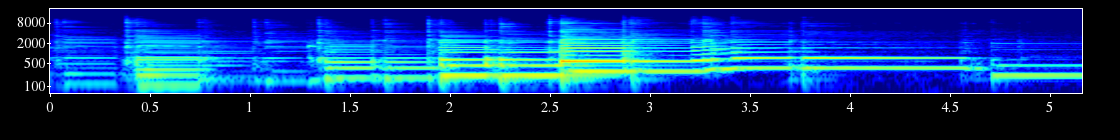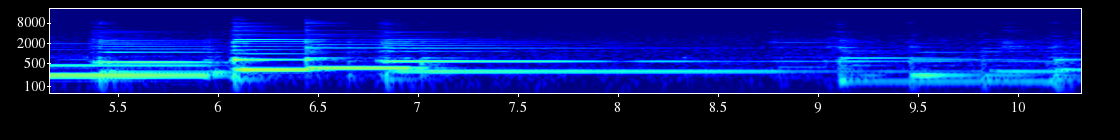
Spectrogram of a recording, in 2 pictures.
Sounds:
Musical instrument, Guitar, Plucked string instrument, Music

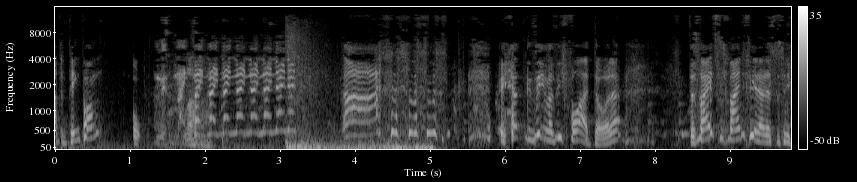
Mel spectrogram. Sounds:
Speech, Music

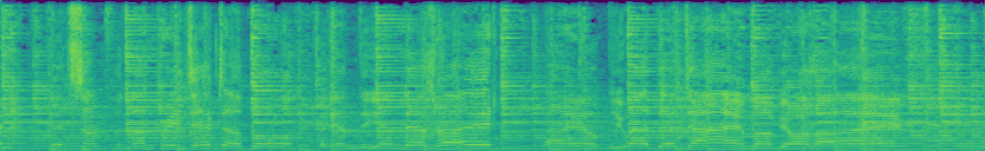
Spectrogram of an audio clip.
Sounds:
Music

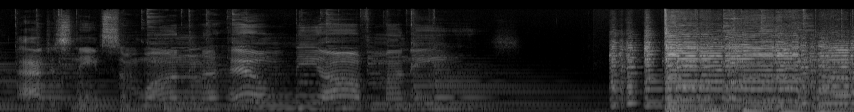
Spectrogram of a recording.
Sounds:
Blues, Music

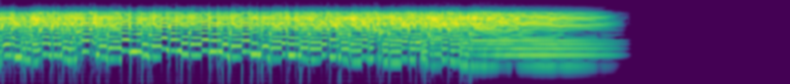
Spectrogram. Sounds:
Musical instrument, Guitar, Electric guitar, Plucked string instrument, Music

